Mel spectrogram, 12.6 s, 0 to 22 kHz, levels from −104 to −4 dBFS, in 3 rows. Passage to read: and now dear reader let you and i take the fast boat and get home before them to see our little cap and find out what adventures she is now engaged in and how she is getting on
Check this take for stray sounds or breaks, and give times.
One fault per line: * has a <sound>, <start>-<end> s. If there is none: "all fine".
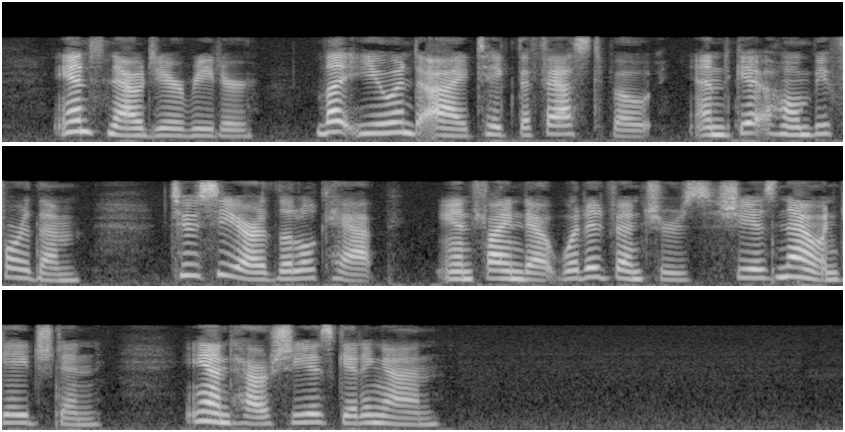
all fine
